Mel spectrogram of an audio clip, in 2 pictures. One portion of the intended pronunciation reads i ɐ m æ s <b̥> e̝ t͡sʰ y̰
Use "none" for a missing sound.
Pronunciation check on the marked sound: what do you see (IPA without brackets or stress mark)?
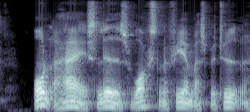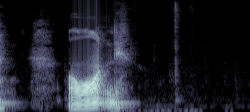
b̥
